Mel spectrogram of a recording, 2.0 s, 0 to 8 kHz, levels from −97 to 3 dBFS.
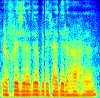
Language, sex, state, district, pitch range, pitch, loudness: Hindi, male, Arunachal Pradesh, Papum Pare, 105-120 Hz, 110 Hz, -16 LUFS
